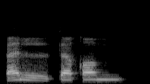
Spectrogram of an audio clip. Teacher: the word faltaqam, I don't merge this lam into the ta. I don't say fattaqam, because this lam is not lam shamsiyya.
